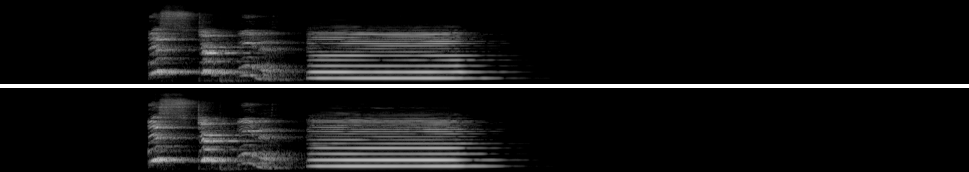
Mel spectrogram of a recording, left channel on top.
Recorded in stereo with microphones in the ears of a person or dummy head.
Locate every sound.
1.5 s a shout: 40° right (ahead or behind), 2 m
3.1 s a violin: 5° left (ahead or behind), 3.5 m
